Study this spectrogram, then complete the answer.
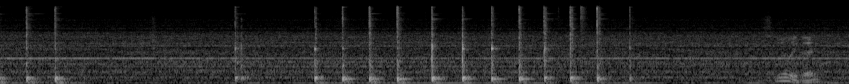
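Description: Blacksmith's hammer striking hot metal to flatten a hair barrette: a few scattered blows, then a quick steady run of about a dozen ringing strikes, close and sharp, ending in a brief rustle.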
